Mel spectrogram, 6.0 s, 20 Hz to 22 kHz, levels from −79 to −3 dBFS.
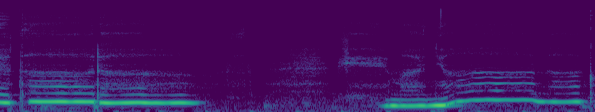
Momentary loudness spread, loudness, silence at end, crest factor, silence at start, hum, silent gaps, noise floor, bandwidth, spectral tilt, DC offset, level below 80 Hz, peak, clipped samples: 14 LU; -33 LUFS; 0 s; 14 dB; 0 s; none; none; -62 dBFS; 15.5 kHz; -8 dB/octave; under 0.1%; -68 dBFS; -20 dBFS; under 0.1%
